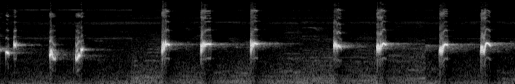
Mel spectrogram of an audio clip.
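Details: Yellow-vented bulbul song used as a lure for other bulbuls: separate, sharp whistled notes, a few descending, then a run of evenly spaced bright chips roughly every half second, with faint background rustle.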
